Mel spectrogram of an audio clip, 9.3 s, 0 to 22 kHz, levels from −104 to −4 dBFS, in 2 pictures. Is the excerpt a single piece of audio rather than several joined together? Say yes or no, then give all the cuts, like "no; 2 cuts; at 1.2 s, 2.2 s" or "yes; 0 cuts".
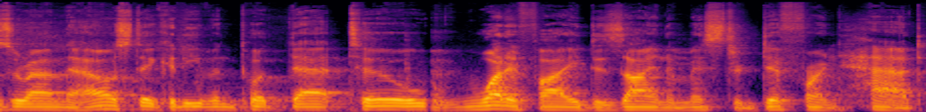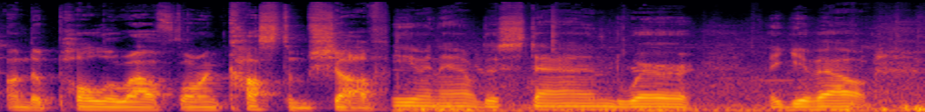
no; 2 cuts; at 2.3 s, 6.6 s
